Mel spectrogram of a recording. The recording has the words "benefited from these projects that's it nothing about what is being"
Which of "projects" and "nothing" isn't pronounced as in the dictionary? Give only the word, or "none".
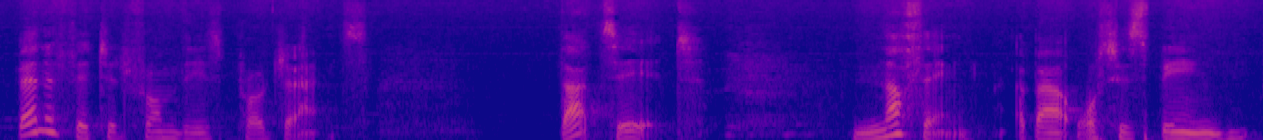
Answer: none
